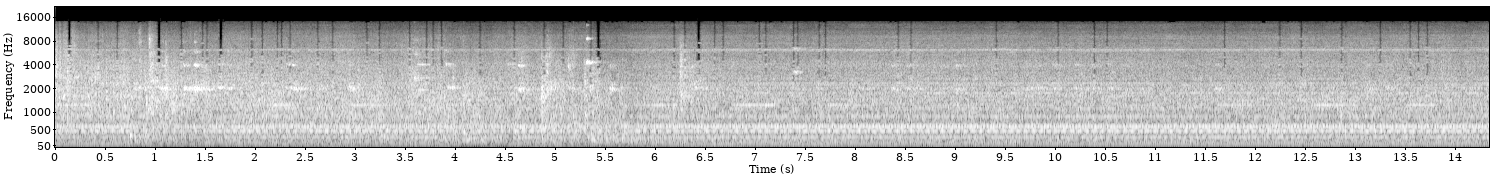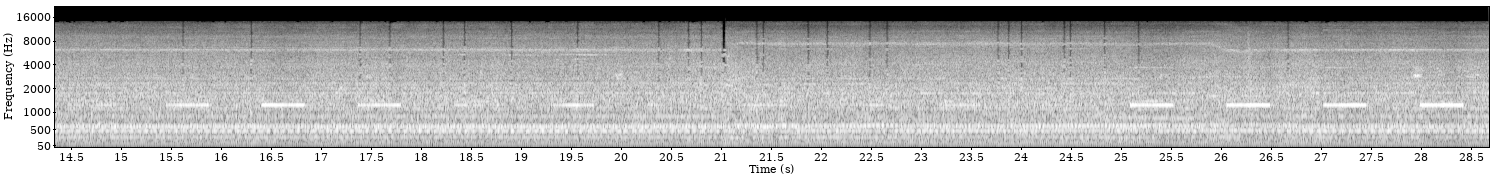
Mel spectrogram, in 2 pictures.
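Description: Heavy diesel engine running steadily with a deep, even drone, while a vehicle's reversing alarm beeps repeatedly at a high pitch, stopping and starting again several times.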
